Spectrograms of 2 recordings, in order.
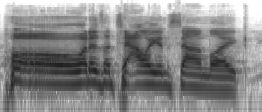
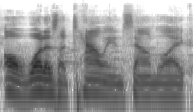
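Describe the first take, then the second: First: Loud, eager question; excited outburst. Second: Said in the usual way. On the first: Real, not acted. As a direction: burst out with sudden enthusiasm.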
